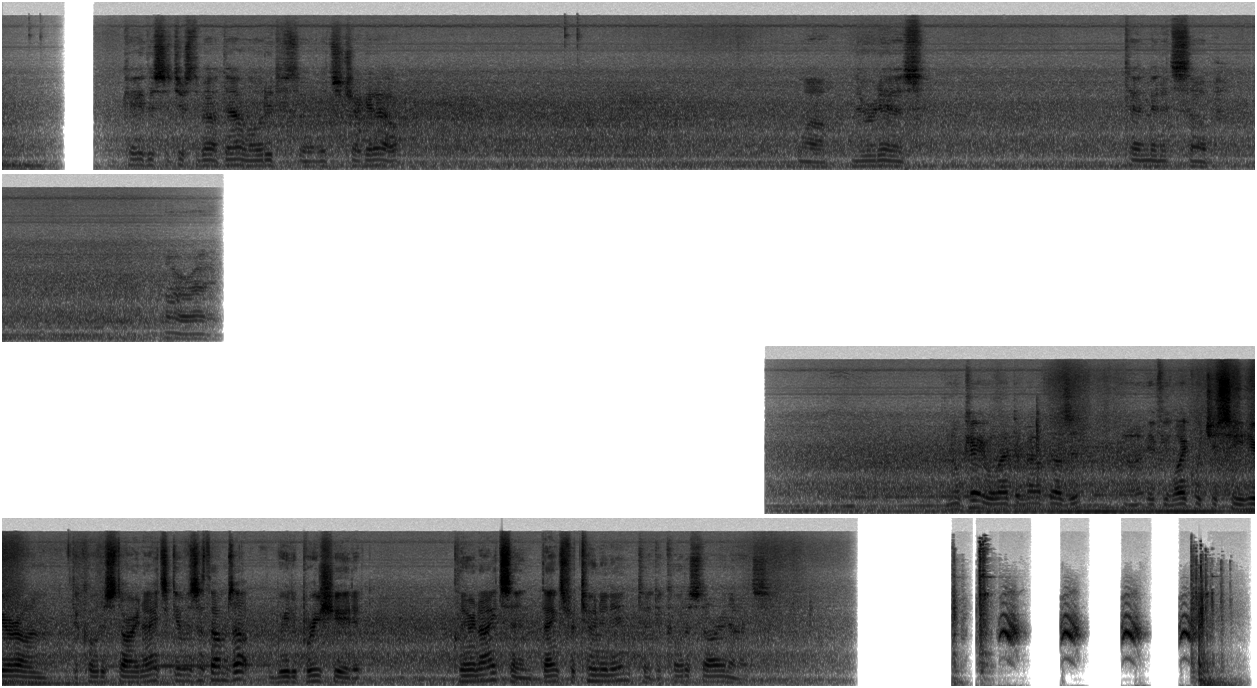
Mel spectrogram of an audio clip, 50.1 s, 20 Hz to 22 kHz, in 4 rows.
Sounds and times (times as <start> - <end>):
Speech: 1.2 - 4.0, 8.0 - 9.3, 11.2 - 12.3, 14.1 - 14.8, 34.5 - 41.3, 42.1 - 45.4.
